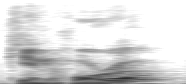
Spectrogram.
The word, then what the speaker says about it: Kenhoro: The main capital city of Zadal is Kinhoro. It's spelled K-E-N-H-O-R-O.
